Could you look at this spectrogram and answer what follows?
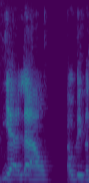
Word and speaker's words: Lao: When it's Lao, is that how you pronounce? Yeah, Lao.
